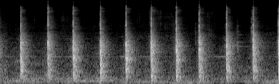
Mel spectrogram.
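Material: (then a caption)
Fiberglass. A hammer taps the hull of a 94-foot Lazzara yacht hauled out of the water for survey, checking for hidden defects inside by listening for a crisp sound rather than a dull one. Eleven evenly spaced, sharp, bright knocks sound with very little low end, each dying away almost at once.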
